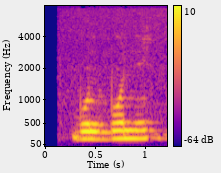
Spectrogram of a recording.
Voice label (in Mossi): "bõn-bõne", moore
